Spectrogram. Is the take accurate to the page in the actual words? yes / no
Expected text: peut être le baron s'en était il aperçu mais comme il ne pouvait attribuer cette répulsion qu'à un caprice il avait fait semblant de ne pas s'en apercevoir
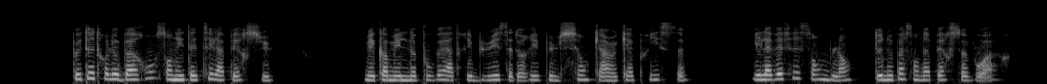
yes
